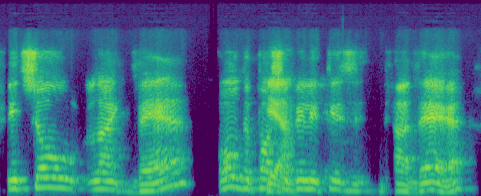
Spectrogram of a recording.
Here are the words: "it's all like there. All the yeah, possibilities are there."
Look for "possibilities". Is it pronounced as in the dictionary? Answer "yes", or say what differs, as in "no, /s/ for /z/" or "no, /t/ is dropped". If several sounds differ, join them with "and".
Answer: yes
